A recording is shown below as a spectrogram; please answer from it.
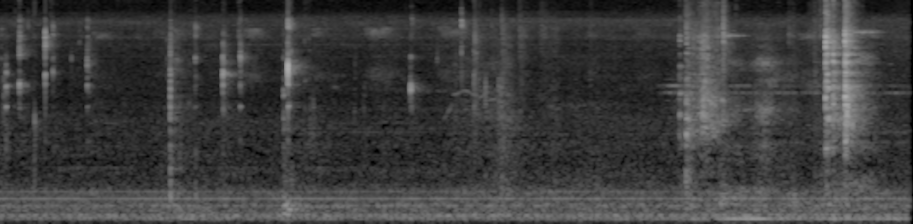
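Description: A metal spoon clinks and taps against a pressure cooker while oil is added for pulao in a home kitchen, giving soft scattered clicks and a few brighter clatters in a quiet room.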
